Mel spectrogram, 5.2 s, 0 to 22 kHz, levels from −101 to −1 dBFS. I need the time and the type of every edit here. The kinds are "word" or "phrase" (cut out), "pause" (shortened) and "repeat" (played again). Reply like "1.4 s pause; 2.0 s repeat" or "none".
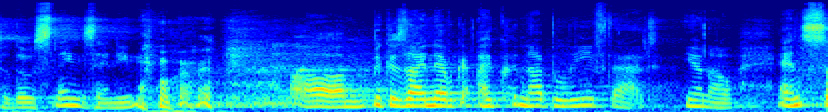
none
